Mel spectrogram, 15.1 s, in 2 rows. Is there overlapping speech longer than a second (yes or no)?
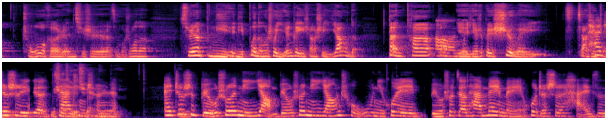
yes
